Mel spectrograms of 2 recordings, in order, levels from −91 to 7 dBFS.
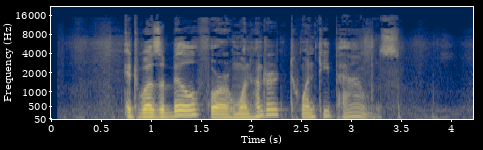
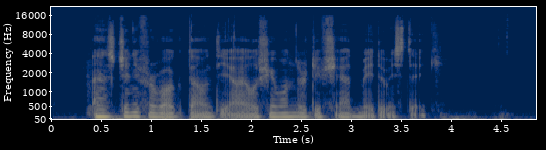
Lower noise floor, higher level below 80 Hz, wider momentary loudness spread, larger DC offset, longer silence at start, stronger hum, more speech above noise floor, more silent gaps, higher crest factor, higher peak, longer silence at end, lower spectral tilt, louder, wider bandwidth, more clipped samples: second, -49 dBFS vs -60 dBFS; about the same, -50 dBFS vs -54 dBFS; about the same, 13 LU vs 12 LU; neither; first, 0.55 s vs 0.35 s; neither; first, 33 dB vs 20 dB; neither; about the same, 18 dB vs 18 dB; first, 0 dBFS vs -24 dBFS; first, 0.7 s vs 0.3 s; about the same, -6 dB/octave vs -5 dB/octave; first, -17 LUFS vs -41 LUFS; about the same, 15.5 kHz vs 16 kHz; neither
